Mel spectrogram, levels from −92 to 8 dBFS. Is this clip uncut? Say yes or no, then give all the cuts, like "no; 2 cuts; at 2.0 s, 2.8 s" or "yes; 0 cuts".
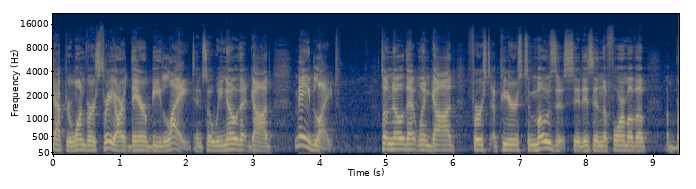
no; 2 cuts; at 1.1 s, 4.9 s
